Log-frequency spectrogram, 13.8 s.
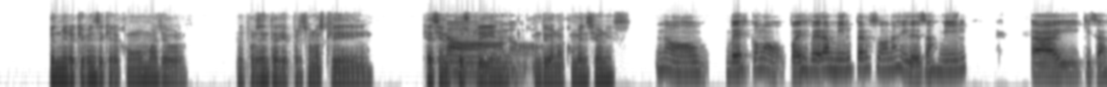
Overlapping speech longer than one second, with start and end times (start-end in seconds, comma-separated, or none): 5.5-6.8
